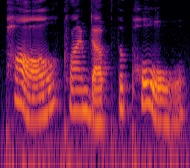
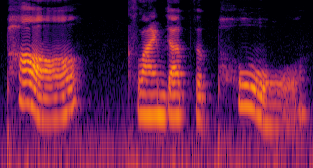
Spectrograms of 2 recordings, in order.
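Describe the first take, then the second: First: The sentence is spoken a bit faster. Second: The sentence is spoken very slowly. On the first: "a little bit faster the second time" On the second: "very slowly the first time"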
